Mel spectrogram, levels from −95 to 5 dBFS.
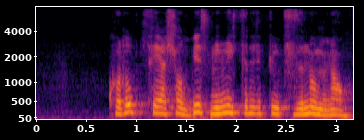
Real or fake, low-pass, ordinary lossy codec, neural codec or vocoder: fake; 7.2 kHz; none; codec, 44.1 kHz, 3.4 kbps, Pupu-Codec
